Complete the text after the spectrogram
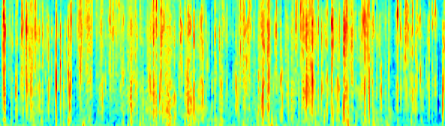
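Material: Plastic.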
